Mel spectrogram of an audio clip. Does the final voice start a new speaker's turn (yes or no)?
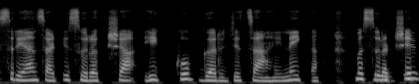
no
